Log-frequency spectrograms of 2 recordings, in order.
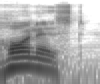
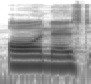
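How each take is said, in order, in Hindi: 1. इस शब्द की शुरुआत में h की आवाज़ सुनाई देती है। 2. यह शब्द स्वर से शुरू होता है, h की आवाज़ नहीं है।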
